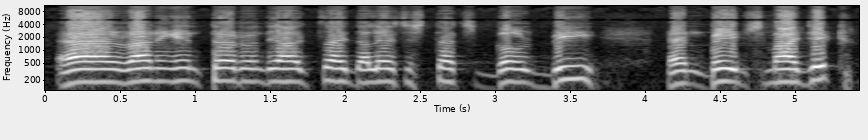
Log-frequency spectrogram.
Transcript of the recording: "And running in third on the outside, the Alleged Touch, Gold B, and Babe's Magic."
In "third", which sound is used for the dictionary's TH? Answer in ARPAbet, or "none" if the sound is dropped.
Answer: T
